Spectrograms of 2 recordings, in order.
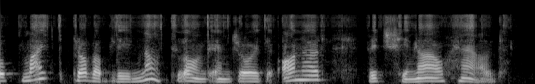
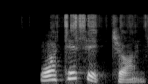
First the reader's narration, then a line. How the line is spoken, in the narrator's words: said the bishop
